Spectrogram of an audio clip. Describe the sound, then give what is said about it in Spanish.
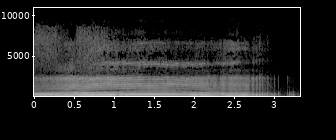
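A single long, drawn-out moo made by a human voice imitating a cow, a steady humming tone that rises slightly, holds for about three seconds, then fades. It is fairly loud, with nothing else around it. “mugió la vaca y tuvo una idea vacuna.”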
